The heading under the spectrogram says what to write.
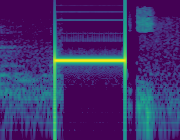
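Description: A single loud, steady electronic beep from an answering machine, lasting under a second in an otherwise silent stretch, followed by a brief faint rustle.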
